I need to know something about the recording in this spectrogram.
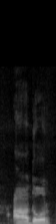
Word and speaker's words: আদর: এভাবে আমরা বলতে পারি আদর, বানান উচ্চারণ হবে আদর।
